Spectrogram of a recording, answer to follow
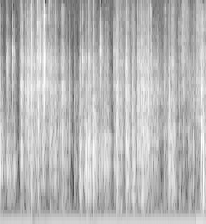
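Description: Glass nail polish bottles clicking and clinking against each other and the plastic drawer organizer as hands rummage through them, a quick irregular run of small clicks.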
